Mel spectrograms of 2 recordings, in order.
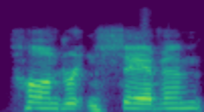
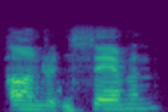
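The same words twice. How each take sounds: First: High, slow Texas local voice; local drawl. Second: High, lightly voiced Texas local; a hint of a Texas drawl; Texan voice. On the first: Retold or imitated. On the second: Shown as a demonstration. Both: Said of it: "do that voice again".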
